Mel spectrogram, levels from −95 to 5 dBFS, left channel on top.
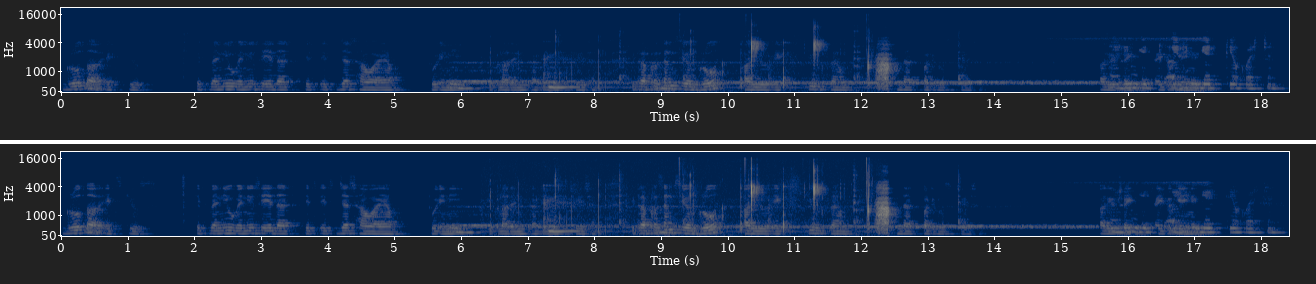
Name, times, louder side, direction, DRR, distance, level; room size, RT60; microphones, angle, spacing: voice 1, 0.0-1.4 2.0-5.1 5.5-6.1 6.5-11.9 12.5-13.7 15.6-16.1 16.4-17.0, right 2 dB, 90° right, 3 dB, 3.9 m, -65 dB
voice 2, 5.8-6.2 8.9-9.1 15.7-18.3, equal, 85° left, 7 dB, 3.7 m, -63 dB
sound 1, 5.8-17.2, equal, 10° left, 2.5 m, -70 dB
sound 2, 6.3-12.4, right 11 dB, 65° right, 0.9 m, -51 dB
sound 3, 8.4-8.5 9.3-9.5 9.8-9.9 10.3-10.5 10.9-11.0 11.7-12.0 12.5-12.8 13.3-13.6 14.5-14.7 15.2-15.3, right 4 dB, 50° right, 4.7 m, -74 dB
14.0 x 12.5 x 7.4 m, 0.41 s
head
